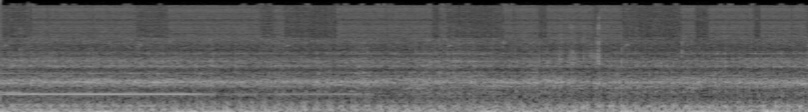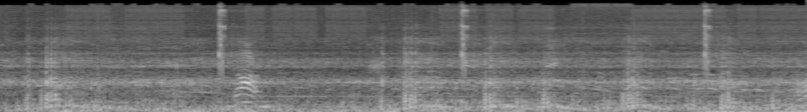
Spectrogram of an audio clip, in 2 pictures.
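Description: A group of motorcycles running at walking pace, a steady low engine rumble. From about halfway through, people's voices call out over it, with a few sharp clicks.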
